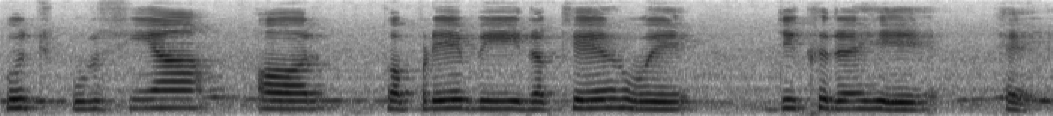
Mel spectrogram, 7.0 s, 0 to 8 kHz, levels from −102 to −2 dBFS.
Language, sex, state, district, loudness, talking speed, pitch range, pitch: Hindi, female, Rajasthan, Jaipur, -14 LUFS, 85 wpm, 200-225 Hz, 205 Hz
